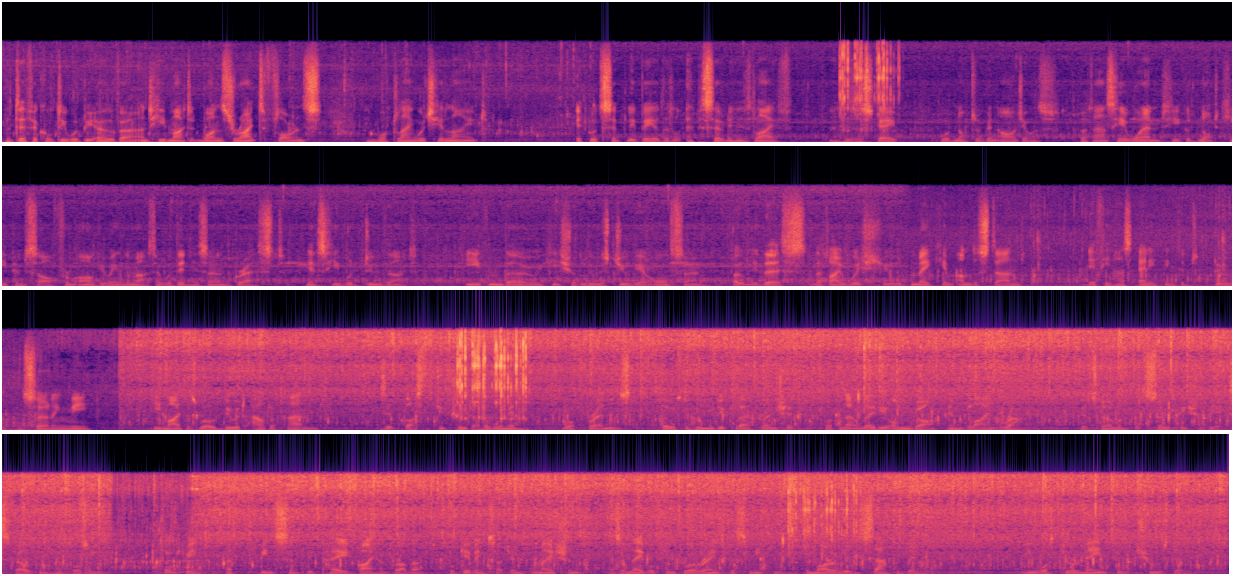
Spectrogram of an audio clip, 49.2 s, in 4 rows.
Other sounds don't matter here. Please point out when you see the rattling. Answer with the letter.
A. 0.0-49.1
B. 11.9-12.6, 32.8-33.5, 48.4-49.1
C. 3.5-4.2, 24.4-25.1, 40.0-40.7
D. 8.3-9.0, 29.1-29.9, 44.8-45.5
D.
